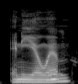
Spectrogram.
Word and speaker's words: NEOM: cuts to public subsidies and also is it pronounced neom neom yes a 500 billion dollar high-tech city on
